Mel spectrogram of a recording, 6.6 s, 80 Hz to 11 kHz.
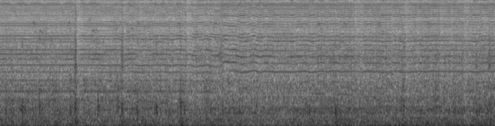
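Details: Toyota MR2 Spyder driving, right-hand side knocking clunk: dull irregular clunks about one or two a second over road rumble; hood touches nothing, power steering pump noise present; right-side suspension knock.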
